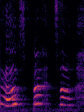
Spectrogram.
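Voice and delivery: put-on high little child voice; small boy saying it's better; toddler voice. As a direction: imitate a relieved toddler. Toddler answers mum.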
